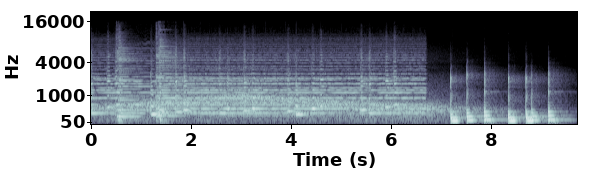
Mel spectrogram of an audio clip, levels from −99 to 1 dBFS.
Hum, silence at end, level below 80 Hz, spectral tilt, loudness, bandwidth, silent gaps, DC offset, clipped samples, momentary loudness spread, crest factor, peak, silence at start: none; 0.05 s; -32 dBFS; -7 dB/octave; -20 LUFS; 11 kHz; none; under 0.1%; under 0.1%; 6 LU; 16 dB; -4 dBFS; 0 s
